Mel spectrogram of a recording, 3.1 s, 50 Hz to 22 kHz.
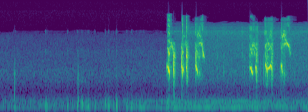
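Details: At the nest on hatching day, dated 2-5-13 at 3:20 pm, a female owl calls to the male: soft low pulses at first, then two clusters of loud, raspy, rapid notes, three or four to each burst.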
